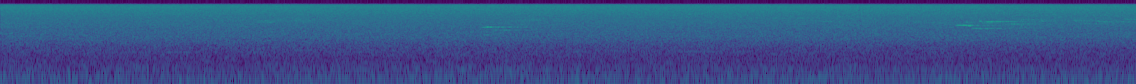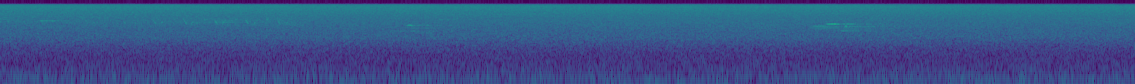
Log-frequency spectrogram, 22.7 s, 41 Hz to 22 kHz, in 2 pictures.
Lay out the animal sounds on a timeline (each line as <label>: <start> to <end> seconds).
Wood Thrush (Hylocichla mustelina): 4.6 to 5.2 seconds
Wood Thrush (Hylocichla mustelina): 9.4 to 10.3 seconds
Winter Wren (Troglodytes hiemalis): 9.7 to 12.1 seconds
Ovenbird (Seiurus aurocapilla): 12.7 to 14.4 seconds
Wood Thrush (Hylocichla mustelina): 15.2 to 15.8 seconds
Wood Thrush (Hylocichla mustelina): 19.4 to 20.1 seconds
